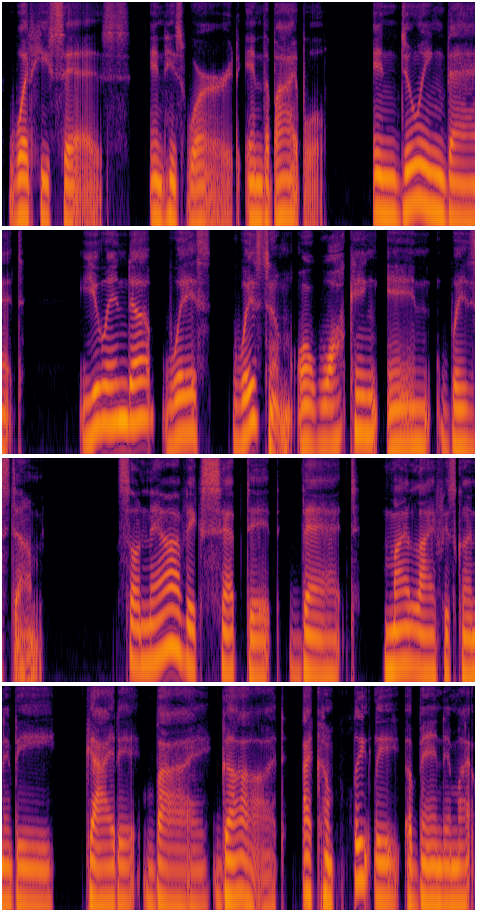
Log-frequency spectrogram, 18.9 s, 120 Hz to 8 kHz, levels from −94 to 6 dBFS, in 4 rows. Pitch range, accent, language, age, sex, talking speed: 140-170 Hz, American, English, 40-59, female, 125 wpm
